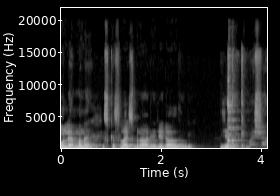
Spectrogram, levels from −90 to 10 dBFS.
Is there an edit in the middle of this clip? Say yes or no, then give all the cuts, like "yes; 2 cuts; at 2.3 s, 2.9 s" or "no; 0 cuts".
yes; 1 cut; at 3.1 s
